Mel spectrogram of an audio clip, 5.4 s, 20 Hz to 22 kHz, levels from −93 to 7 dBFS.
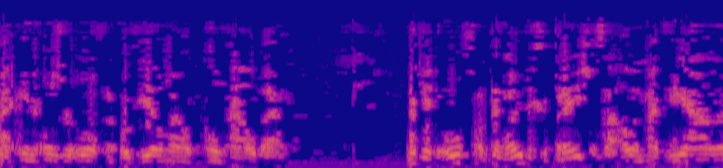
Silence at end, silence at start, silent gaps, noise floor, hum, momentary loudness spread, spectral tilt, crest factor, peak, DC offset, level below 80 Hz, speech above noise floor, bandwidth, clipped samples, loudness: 0 s; 0 s; none; -61 dBFS; none; 4 LU; -3 dB/octave; 18 dB; -20 dBFS; under 0.1%; -70 dBFS; 25 dB; 14.5 kHz; under 0.1%; -37 LUFS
